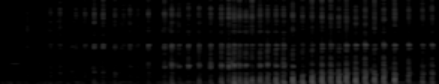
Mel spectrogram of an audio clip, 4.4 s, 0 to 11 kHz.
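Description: A gold metal lid on a small glass jar is tapped rapidly with the tip of a wooden spatula. About 37 short, bright, dry clicks follow, quiet and spaced at first, then louder and quicker in the second half, with a low knock under each tap.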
